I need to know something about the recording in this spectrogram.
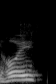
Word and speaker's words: Hui: for having me so my name is hoy and uh laura was pretty close on the pronunciation um and yeah i'm the author of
